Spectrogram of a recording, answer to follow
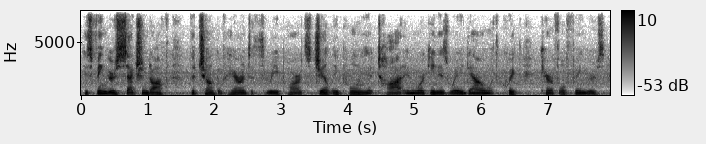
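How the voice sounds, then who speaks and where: A man's voice: mid-range voice, flat delivery, moderate pace, few pauses, fairly bright tone, low-quality recording. Man reading a novel over background noise. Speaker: audiobook reader. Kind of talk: scripted first-person novel narration.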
